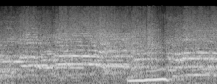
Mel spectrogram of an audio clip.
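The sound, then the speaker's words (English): A crowd of voices shouts "Rudy was offsides" together in one loud, sustained burst lasting a couple of seconds, about the movie Rudy, with many overlapping pitches blending into a dense roar. “So, what everyone just yelled, Rudy was offsides.”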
